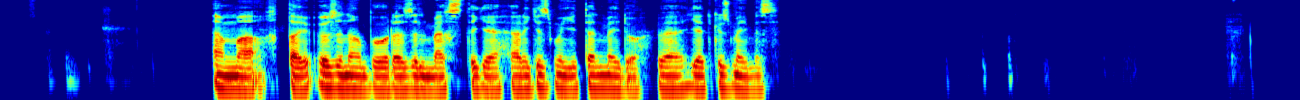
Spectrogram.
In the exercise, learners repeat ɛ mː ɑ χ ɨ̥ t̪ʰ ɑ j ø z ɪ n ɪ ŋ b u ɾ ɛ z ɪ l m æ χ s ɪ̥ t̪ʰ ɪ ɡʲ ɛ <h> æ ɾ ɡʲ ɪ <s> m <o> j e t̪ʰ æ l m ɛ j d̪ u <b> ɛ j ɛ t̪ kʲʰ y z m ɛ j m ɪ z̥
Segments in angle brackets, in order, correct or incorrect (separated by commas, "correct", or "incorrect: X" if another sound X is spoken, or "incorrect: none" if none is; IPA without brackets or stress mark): correct, incorrect: z, incorrect: u, incorrect: v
